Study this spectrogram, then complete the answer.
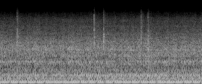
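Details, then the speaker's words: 2017 Polaris RZR XP 4 1000 just fitted with a new Alba Racing ECU after limp mode with multiple sensor codes: steady, even normal idle with a firm low hum and no misses. Fan is off and temperature reads right, but the check engine light remains. "good news well the fans didn't kick on that's good started right up that's good"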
